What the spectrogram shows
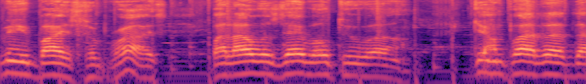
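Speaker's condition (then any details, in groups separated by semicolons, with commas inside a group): ALS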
